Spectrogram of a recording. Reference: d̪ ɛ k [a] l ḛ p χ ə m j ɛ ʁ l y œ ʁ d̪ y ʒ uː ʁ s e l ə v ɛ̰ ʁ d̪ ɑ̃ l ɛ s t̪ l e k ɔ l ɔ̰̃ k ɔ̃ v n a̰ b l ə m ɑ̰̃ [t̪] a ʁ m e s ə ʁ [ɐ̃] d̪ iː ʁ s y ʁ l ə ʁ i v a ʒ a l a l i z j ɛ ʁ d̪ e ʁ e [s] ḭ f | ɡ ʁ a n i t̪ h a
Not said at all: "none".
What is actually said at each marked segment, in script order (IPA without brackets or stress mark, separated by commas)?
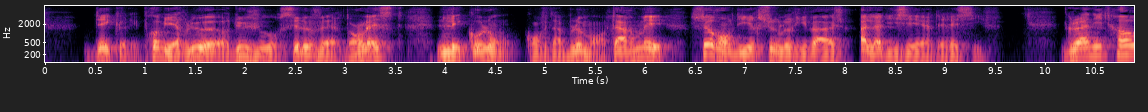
ə, t̪, ɑ̃, s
